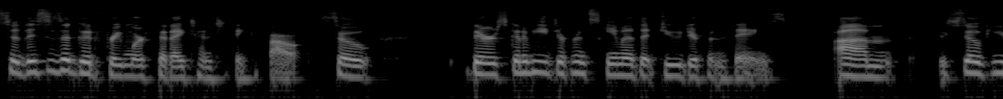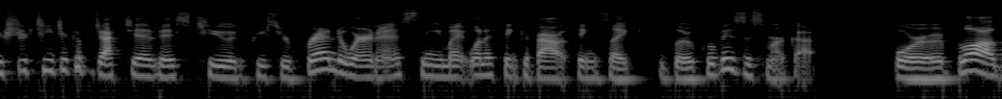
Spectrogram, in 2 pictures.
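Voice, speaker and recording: Talking at a very fast pace, a woman uses a fairly low pitch and lively intonation. The background is quiet. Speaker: SEO expert presenting a webinar. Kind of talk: webinar presentation. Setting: video call.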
